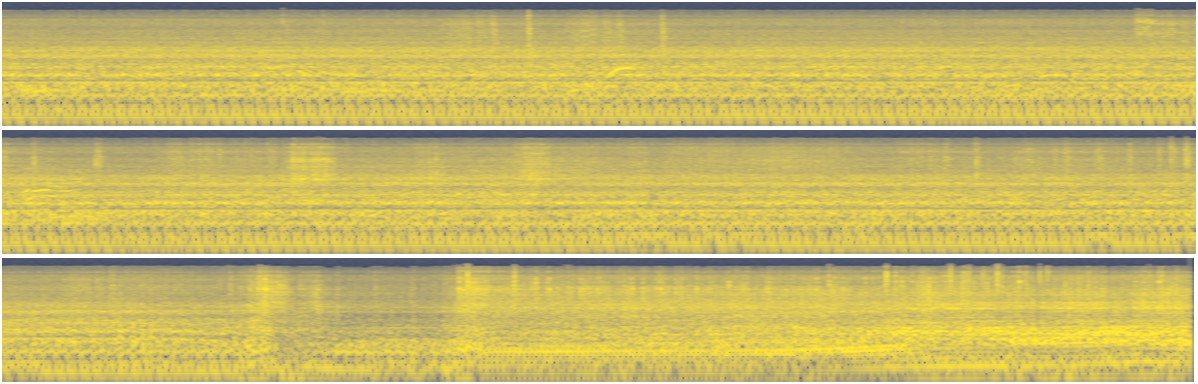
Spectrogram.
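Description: A quad bike engine idles steadily nearby.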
